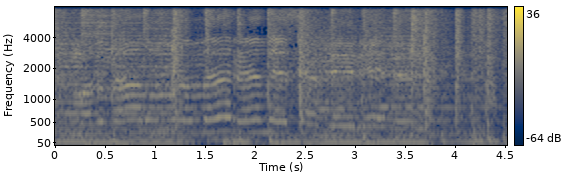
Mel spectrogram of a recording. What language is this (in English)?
Kazakh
